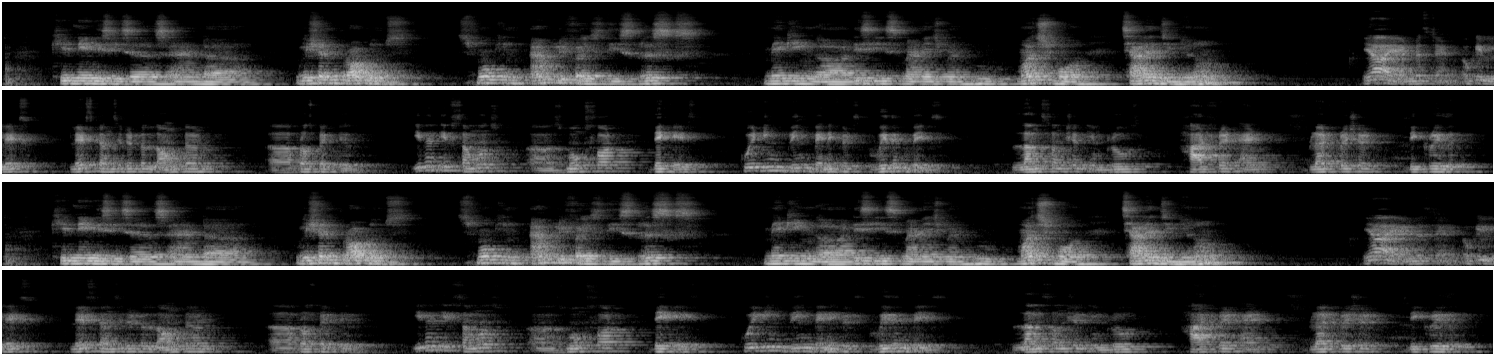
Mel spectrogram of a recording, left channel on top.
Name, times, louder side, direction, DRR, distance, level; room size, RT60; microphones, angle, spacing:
voice 1, 0.5-2.4 2.9-4.0 4.6-6.9 7.6-10.8 11.2-12.2, equal, 10° right, -5 dB, 0.9 m, -20 dB
voice 2, 13.6-15.3 15.6-17.1 17.6-18.5 19.0-21.9 22.3-24.3 25.0-26.3 26.7-27.6 28.0-29.4, left 1 dB, 60° left, 2 dB, 0.6 m, -28 dB
3.9 x 2.8 x 2.6 m, 0.88 s
head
